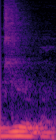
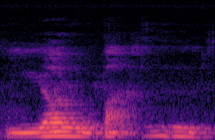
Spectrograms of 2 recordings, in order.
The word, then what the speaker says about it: Yoruba: So my name was given to me by the Euroba people.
